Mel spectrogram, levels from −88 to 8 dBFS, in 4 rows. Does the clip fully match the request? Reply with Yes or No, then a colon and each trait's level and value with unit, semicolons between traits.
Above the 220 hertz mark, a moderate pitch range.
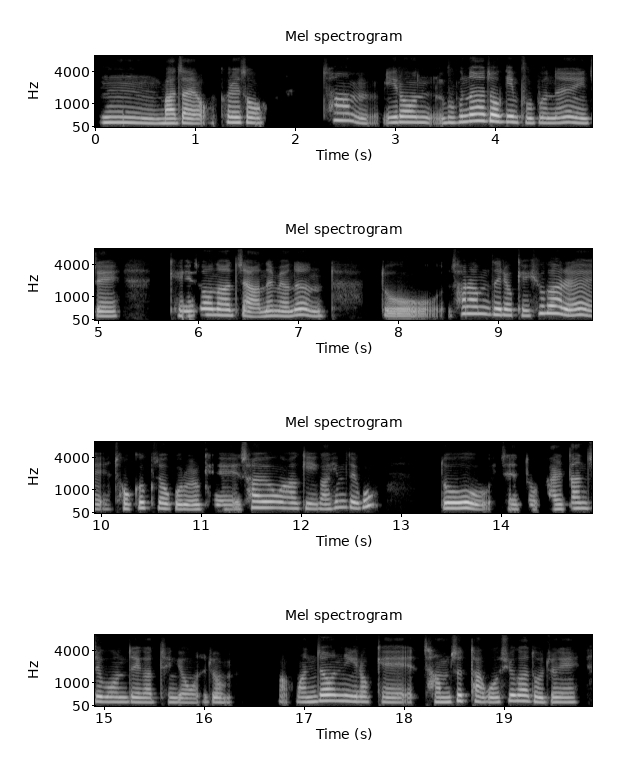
No: high, 215 Hz; average, 3.5 semitones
